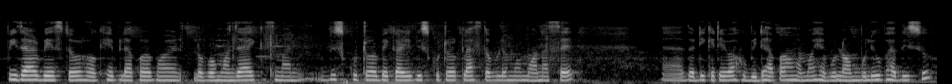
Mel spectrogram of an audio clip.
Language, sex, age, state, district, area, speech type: Assamese, female, 45-60, Assam, Tinsukia, rural, spontaneous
